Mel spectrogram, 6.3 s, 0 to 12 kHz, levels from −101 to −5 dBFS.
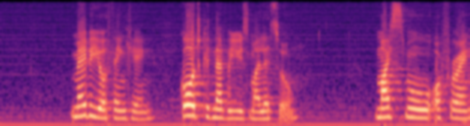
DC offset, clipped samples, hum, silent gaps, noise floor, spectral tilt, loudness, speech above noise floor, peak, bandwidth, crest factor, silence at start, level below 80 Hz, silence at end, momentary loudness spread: under 0.1%; under 0.1%; 50 Hz at -40 dBFS; none; -41 dBFS; -4.5 dB/octave; -15 LUFS; 26 dB; 0 dBFS; 12 kHz; 16 dB; 0.95 s; -42 dBFS; 0 s; 18 LU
